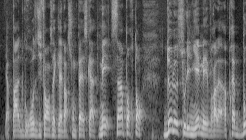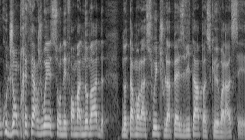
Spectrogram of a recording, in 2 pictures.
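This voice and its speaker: Guy in his 30s chatting through a game review, voice a bit high, kinda rambly. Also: darkish tone. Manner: conversational, rambling, repeats words for emphasis. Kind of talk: casual spoken video review. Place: small indoor room with bookshelves. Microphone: lapel mic.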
